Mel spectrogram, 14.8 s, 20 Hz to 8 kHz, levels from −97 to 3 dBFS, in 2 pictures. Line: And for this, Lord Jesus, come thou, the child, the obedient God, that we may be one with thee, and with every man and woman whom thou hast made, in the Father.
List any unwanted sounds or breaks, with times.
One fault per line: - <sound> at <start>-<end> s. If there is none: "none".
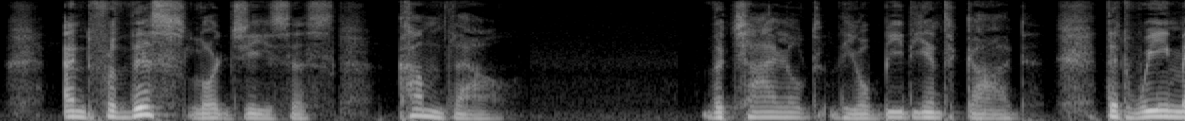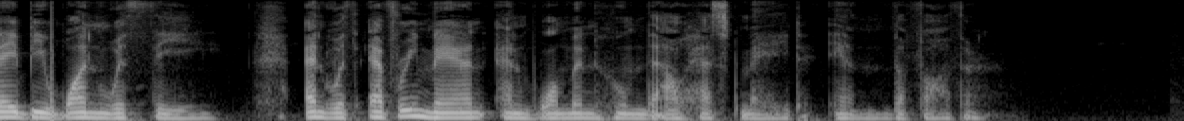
none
